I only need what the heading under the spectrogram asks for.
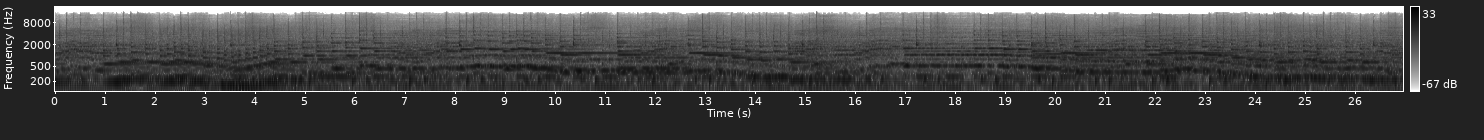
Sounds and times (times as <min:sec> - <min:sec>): Music: 0:00.0 - 0:26.9.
